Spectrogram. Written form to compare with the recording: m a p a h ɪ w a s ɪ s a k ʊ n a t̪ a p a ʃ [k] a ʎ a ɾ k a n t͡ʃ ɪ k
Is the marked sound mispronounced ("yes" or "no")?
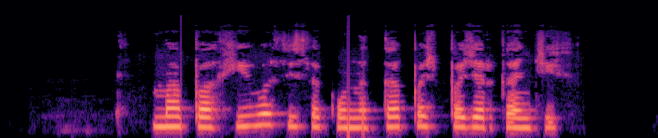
yes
